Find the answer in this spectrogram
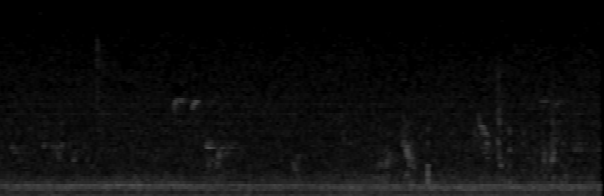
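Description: Faint, short, high bird chirps scattered over a steady outdoor background hiss, with a low hum that stops about four seconds in.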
